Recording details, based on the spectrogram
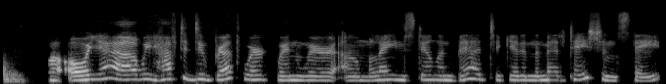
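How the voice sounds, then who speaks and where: A woman's voice: mid-range voice, fairly even intonation, measured pace, no echo, rough recording. A woman taking part in a group call, chatting casually as a participant. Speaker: workshop participant. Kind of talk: casual chat.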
